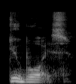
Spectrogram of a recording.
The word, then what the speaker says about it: Du Bois: And that is how he pronounced his name. Uh, do boys.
